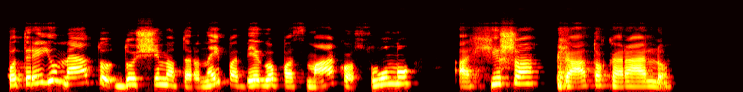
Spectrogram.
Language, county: Lithuanian, Šiauliai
